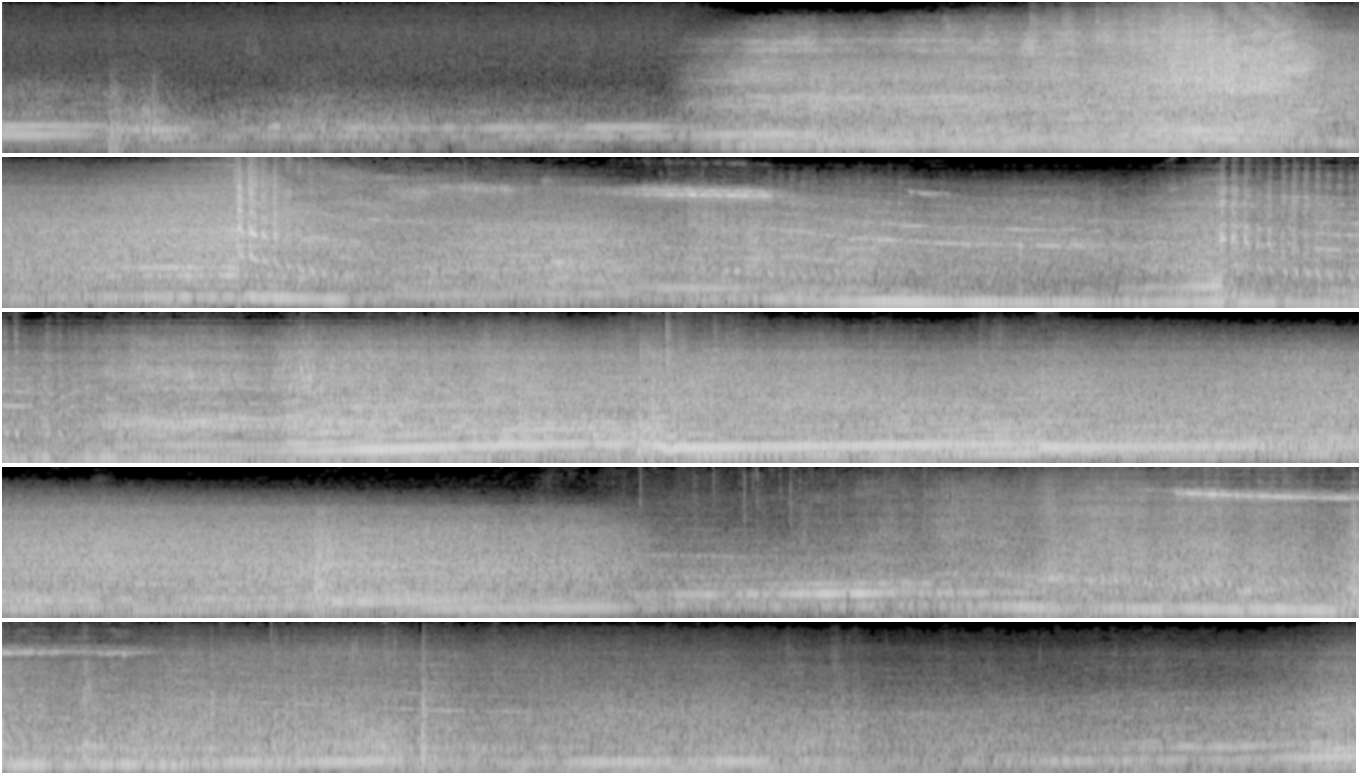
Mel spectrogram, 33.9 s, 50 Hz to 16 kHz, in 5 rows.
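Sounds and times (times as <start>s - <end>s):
racing car engine revving: 3.4s - 11.5s.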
